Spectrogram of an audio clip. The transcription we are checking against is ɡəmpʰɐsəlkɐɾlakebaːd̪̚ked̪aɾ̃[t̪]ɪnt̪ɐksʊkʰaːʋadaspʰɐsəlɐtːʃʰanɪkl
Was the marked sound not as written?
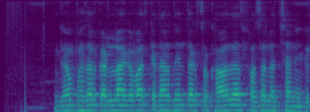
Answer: yes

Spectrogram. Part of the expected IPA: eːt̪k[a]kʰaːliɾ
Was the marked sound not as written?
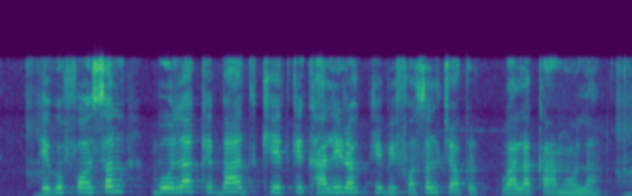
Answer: yes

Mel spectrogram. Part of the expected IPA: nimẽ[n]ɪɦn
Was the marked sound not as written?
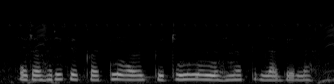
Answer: yes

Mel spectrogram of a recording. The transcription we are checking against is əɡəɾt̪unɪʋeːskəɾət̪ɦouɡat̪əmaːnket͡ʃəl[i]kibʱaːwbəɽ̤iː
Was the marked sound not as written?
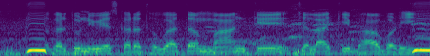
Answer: yes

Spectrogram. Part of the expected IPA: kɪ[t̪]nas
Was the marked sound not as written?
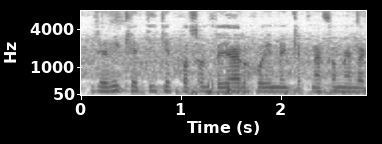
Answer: no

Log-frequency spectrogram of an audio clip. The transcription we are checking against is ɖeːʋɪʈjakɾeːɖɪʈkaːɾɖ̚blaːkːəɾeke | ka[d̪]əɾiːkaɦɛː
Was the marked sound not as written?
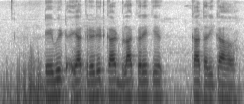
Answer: yes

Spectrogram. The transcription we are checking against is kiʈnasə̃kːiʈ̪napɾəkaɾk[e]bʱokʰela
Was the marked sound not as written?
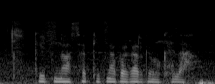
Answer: no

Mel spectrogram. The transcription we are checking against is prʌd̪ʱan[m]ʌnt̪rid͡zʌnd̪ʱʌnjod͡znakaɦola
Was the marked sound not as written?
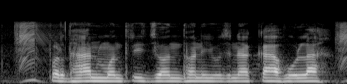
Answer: no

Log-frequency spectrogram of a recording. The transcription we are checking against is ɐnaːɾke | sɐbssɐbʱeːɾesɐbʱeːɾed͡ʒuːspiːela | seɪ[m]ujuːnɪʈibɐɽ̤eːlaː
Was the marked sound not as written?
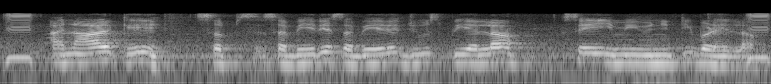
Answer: no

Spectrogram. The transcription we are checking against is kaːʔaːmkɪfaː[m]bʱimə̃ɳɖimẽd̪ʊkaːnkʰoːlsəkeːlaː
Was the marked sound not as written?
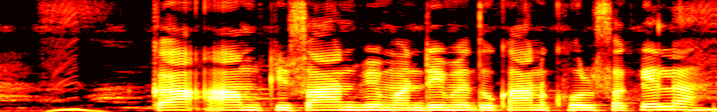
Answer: yes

